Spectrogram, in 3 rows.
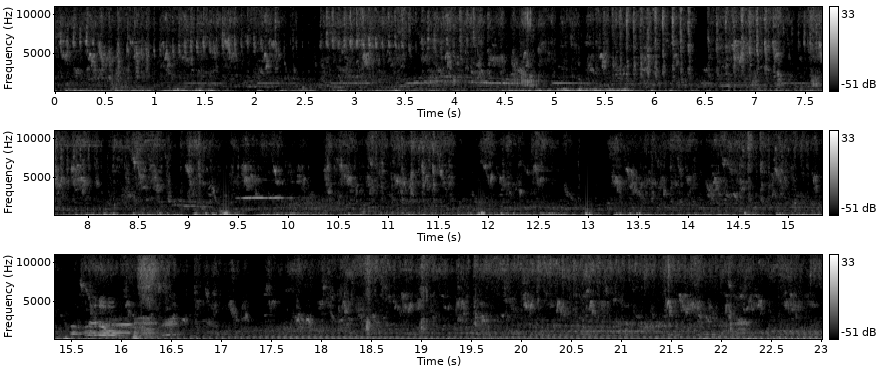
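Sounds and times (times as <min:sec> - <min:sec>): birds chirping: 0:00.0 - 0:23.0
high bird whistle: 0:09.0 - 0:10.1.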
